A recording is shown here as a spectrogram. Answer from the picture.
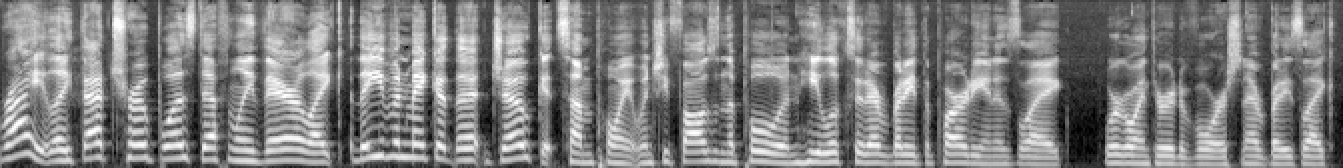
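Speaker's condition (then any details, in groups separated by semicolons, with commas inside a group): No condition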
